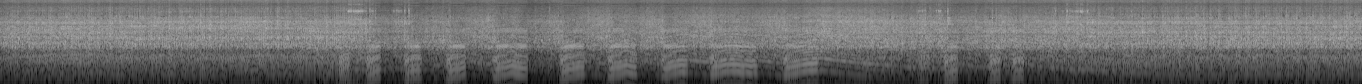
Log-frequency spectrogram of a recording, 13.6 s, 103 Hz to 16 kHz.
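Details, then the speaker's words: Cold start on choke of a 2009 Stihl FS38 trimmer, 27cc; throttle must be held, and owner says it backfires a lot but is dependable. High buzz rises and falls with throttle blips, picking up cleanly: normal running. "Oh, like a true still. I even have to hold the throttle. Oh, it's been so dependable. Backfires a lot though."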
